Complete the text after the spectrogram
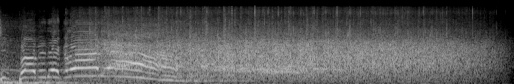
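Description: A large audience cheers and applauds loudly.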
